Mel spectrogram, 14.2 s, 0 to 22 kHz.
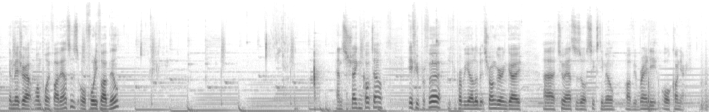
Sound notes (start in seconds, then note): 3.0 liquid trickling; 5.3 liquid sloshing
